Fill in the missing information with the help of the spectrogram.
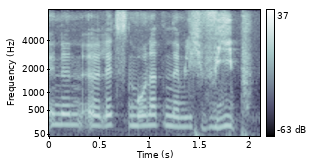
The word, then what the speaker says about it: Veep: Veep, kurz zur Erklärung, sind die Buchstaben V und P. Veep, oder sozusagen spitznamisch Veep ausgesprochen.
